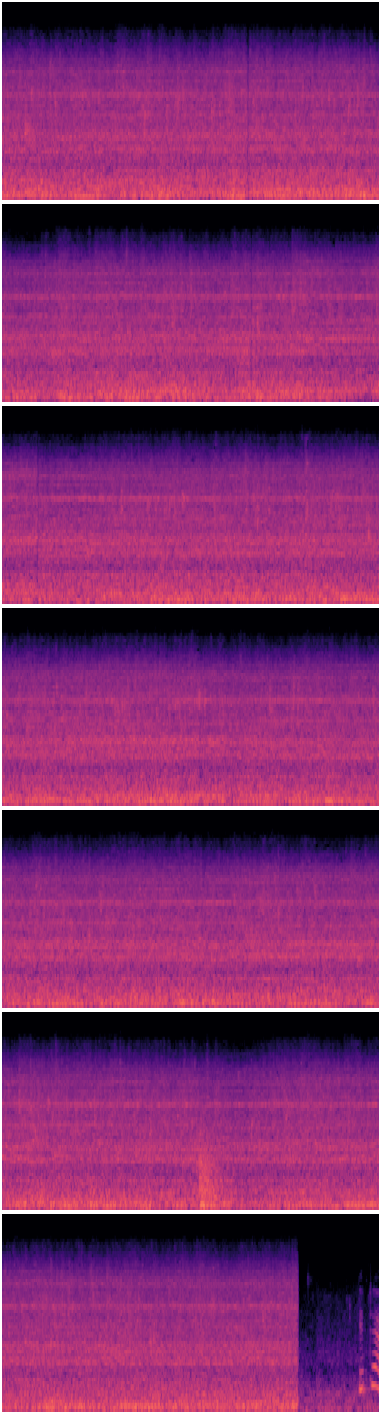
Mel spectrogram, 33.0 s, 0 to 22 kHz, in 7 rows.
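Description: Water spraying steadily from a handheld grooming-tub sprayer, rinsing shampoo off a small dog's coat. A short sharp click about 26 seconds in.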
